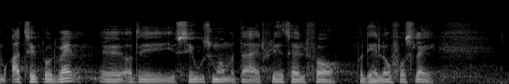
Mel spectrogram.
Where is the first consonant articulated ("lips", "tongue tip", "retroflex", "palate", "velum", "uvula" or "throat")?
uvula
